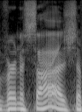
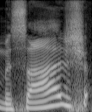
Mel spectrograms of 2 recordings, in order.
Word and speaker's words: vernissage: do a massage of the show. – Did I say it wrong? – No. – Vernissage.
